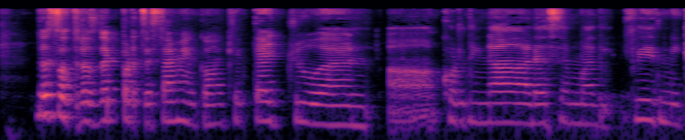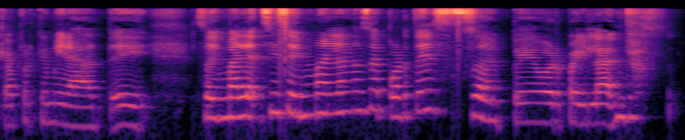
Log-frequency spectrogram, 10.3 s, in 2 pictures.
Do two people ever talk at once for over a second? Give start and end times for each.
none

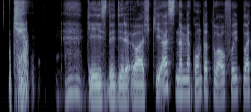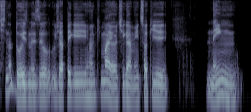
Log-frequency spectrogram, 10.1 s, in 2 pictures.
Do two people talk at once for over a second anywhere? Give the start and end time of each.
none

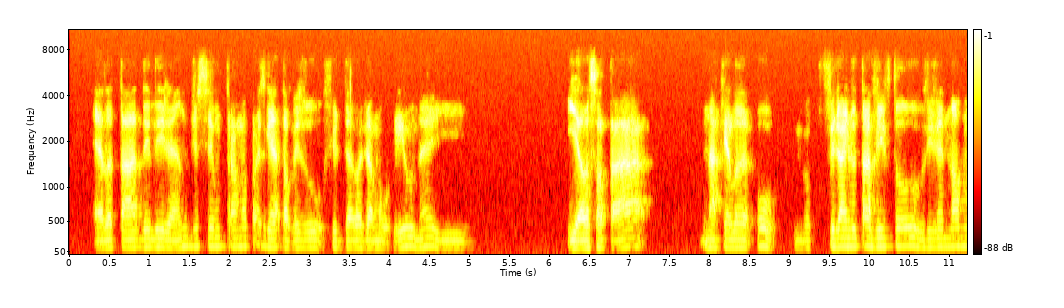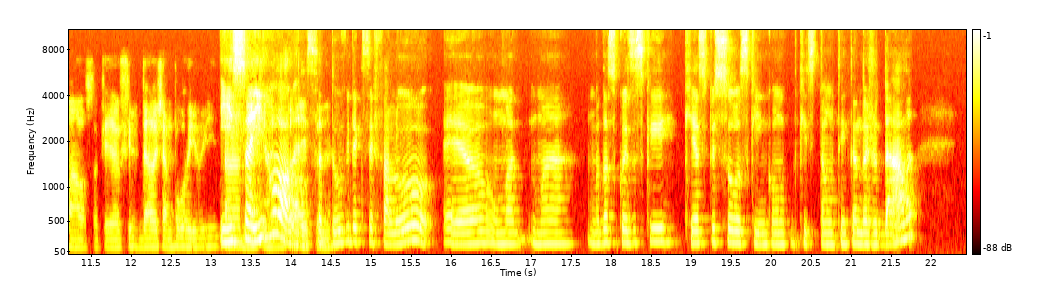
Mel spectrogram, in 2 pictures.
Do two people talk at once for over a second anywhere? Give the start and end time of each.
13.2-14.6

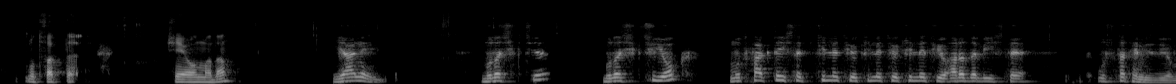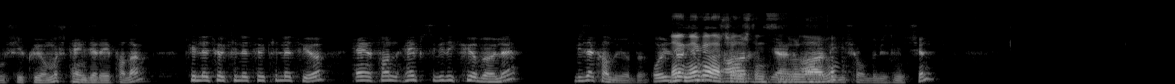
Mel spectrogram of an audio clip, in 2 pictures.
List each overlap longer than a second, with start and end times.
18.4-20.2

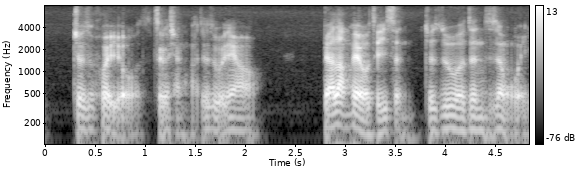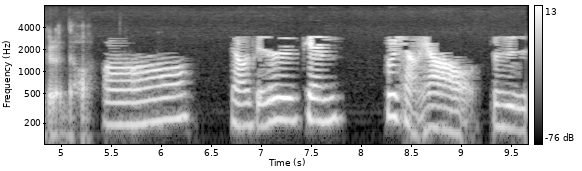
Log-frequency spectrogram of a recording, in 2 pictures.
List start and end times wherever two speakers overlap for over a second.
none

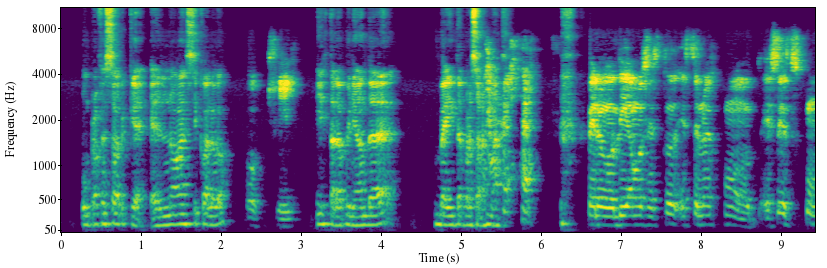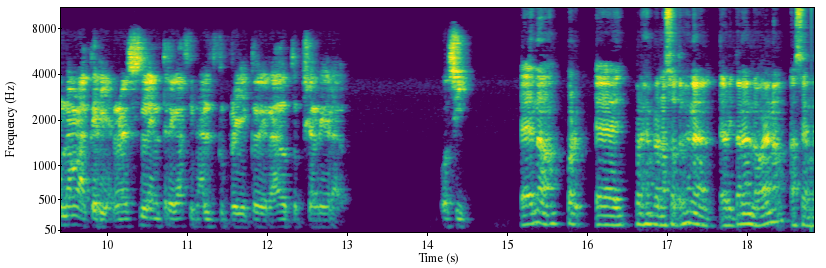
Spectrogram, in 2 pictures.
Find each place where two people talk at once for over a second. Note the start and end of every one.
none

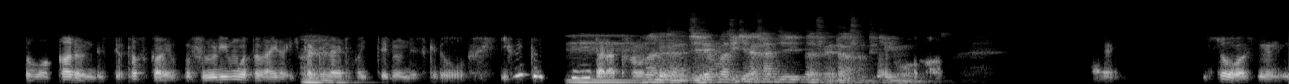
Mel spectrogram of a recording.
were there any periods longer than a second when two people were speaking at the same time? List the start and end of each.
5.7-7.2

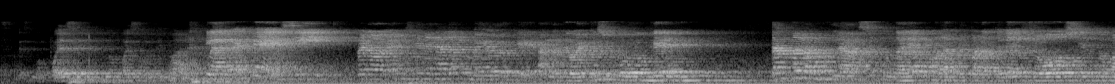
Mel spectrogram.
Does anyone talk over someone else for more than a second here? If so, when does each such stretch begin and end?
none

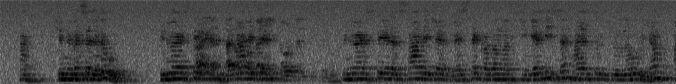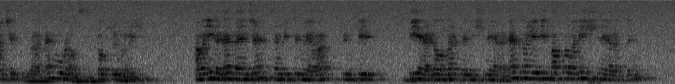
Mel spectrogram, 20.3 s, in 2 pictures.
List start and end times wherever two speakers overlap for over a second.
2.9-4.1

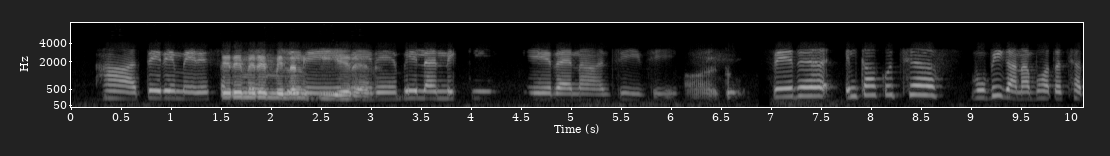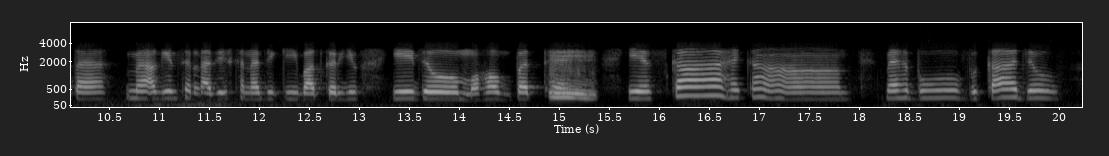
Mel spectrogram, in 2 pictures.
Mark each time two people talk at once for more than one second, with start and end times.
1.7-3.0

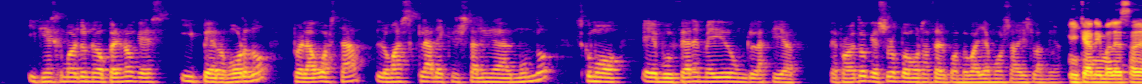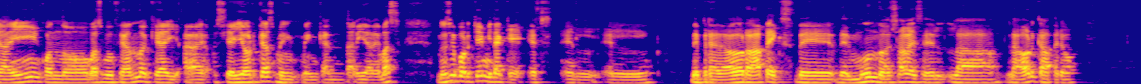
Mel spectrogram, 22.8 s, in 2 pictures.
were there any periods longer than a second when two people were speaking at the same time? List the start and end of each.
none

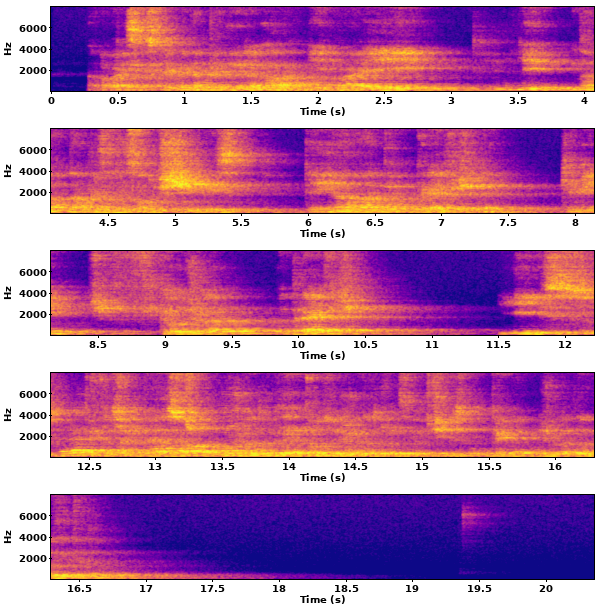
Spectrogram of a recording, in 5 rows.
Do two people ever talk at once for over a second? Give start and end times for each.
12.1-14.8

